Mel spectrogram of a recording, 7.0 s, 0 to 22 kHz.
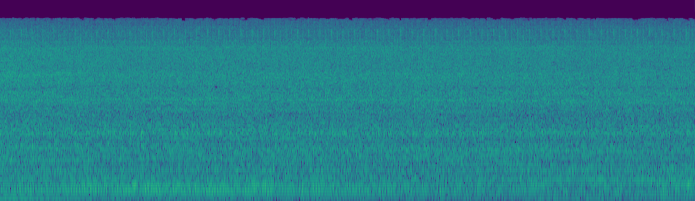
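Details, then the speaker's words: BMW E46 316ti N42 engine after timing chain, guide rail and front main seal replacement, running on a support bar without mounts: steady, even idle under heavy hiss, some shaking, no knocks or misses; normal idle. "so far so good guys as you can see I don't have the engine on mounts I still have it on this support bar so it is shaking a bit but otherwise and it works okay"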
